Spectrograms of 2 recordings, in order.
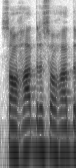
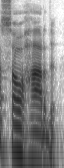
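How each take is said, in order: First: सौहार्द said as sau-haadr, with the r moved after the d; common wrong pronunciation. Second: सौहार्द said sau-haard, with the र before the final द; correct pronunciation. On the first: Teacher imitates how students wrongly say सौहार्द. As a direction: imitate the mistake, ending सौहार्द in -dr. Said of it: "लोग पढ़ते हैं". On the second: Teacher shows students the correct सौहार्द, clearly pronounced. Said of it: "correct उच्चारण होगा सौहार्द". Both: Shown as a demonstration.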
